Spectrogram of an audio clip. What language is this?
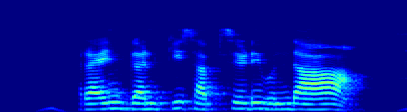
Telugu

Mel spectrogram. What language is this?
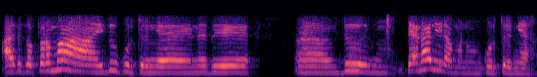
Tamil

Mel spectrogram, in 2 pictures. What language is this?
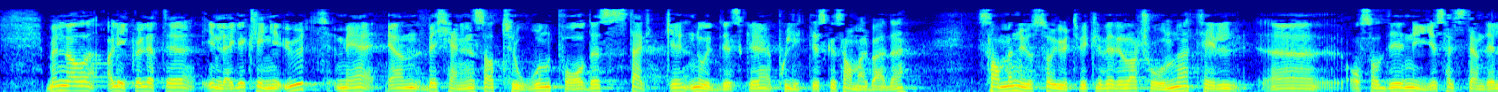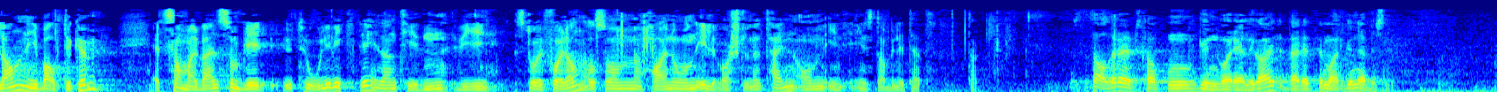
Norwegian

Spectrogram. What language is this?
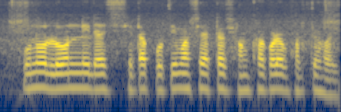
Bangla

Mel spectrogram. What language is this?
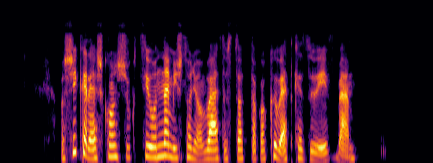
Hungarian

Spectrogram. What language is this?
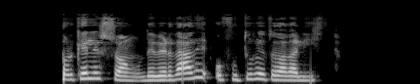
Galician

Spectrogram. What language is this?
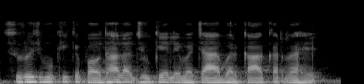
Chhattisgarhi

